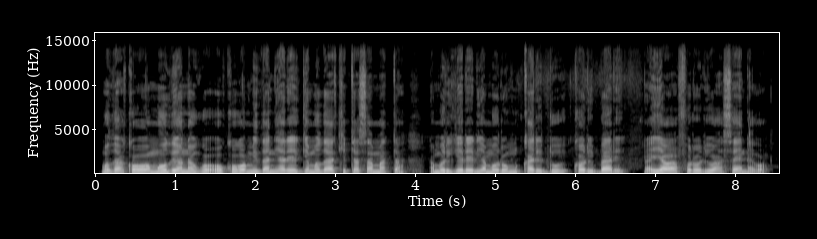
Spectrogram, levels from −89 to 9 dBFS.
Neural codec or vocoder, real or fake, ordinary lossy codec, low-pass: vocoder, 48 kHz, 128 mel bands, Vocos; fake; none; 14.4 kHz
